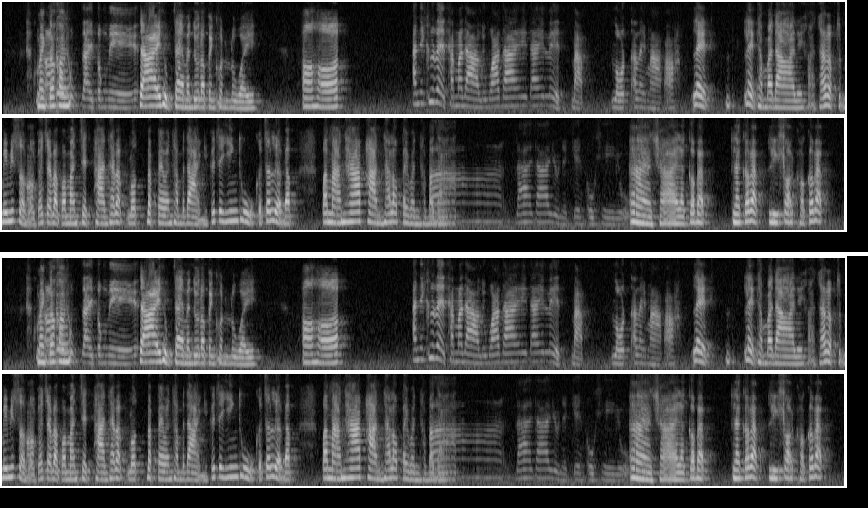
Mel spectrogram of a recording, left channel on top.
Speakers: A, on the right (about 25°); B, on the left (about 40°).
A: คุณอ้อดูถูกใจตรงนี้
B: มันก็ค่อนใช่ถูกใจมันดูเราเป็นคนรวย
A: อืม <laughs>
B: อ๋อฮะ
A: อันนี้คือเรทธรรมดาหรือว่าได้ได้เรทแบบลดอะไรมาปะ
B: เรทเรทธรรมดาเลยค่ะถ้าแบบไม่มีส่วนลดก็จะแบบประมาณเจ็ดพันถ้าแบบลดแบบไปวันธรรมดาอย่างเงี้ยก็จะยิ่งถูกก็จะเหลือแบบประมาณห้าพันถ้าเราไปวันธรรมดา
A: อ๋ออ่าได้ได้อยู่ในเกณฑ์โอเคอยู่
B: อ่าใช่แล้วก็แบบแล้วก็แบบรีสอร์ทเขาก็แบบ
A: อืม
